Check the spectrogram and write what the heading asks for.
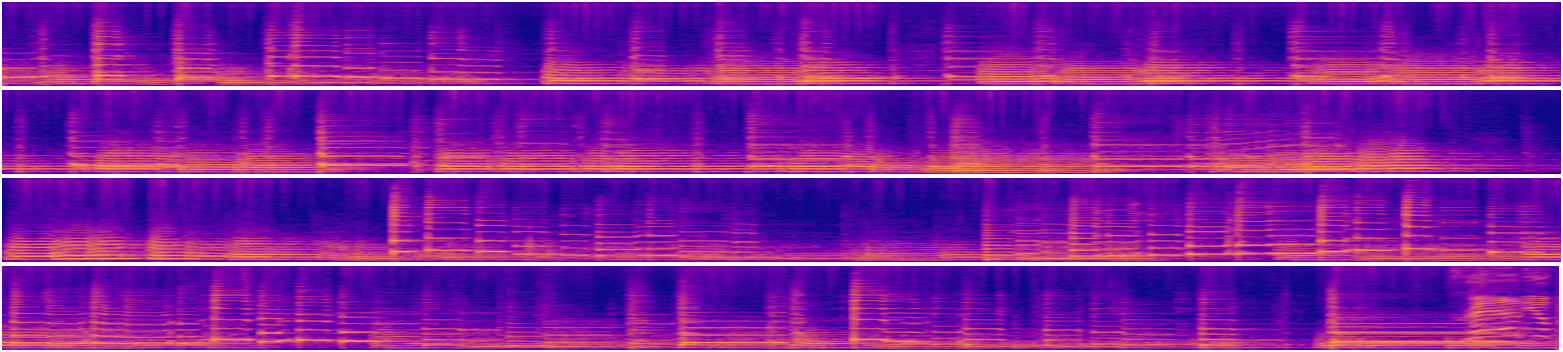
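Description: Traditional jazz instrumental chorus on archtop guitar and sousaphone, the guitar picking chords and melody over the sousaphone's bass line, with a brief break about halfway.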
